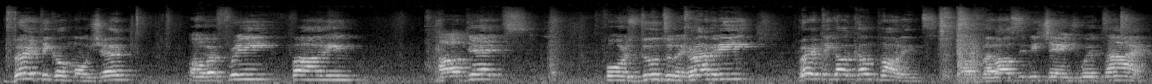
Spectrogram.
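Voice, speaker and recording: Physics teacher, male, Cuban accent, high voice, heard from far off in an echoey classroom. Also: slow pace, a bit bright, a little hiss or hum. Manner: checks in with students often. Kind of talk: classroom lecture.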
